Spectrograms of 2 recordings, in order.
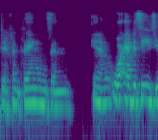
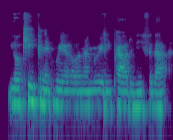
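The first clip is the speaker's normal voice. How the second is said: much softer, gently proud; soft nan voice; 3 semitones lower, 7 dB quieter than usual. Retold or imitated. Nan tells her granddaughter she's proud, much softer. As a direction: speak nan's pride softly, like a hush. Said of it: "But she's like".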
